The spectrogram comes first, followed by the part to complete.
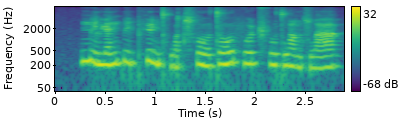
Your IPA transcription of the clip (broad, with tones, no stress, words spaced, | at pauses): mi˥˩lɥɛ˧˥npi˥˧ pʰy˥˩nt̪ʰwɔ˩ t͡sʰo˨˩ʊ̯t̪o˧˥ʊ̯fu˧˥ ʈ͡ʂʰu˥t̪wɑ˥˩ŋswä˧˥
